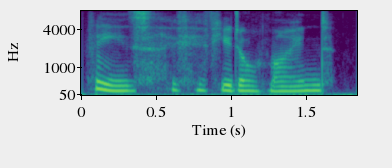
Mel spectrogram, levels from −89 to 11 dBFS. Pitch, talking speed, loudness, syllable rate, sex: 185 Hz, 130 wpm, -17 LUFS, 4.0 syllables/s, female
